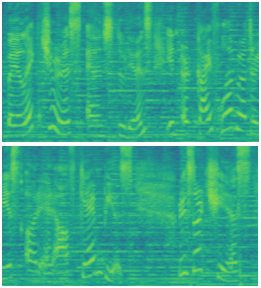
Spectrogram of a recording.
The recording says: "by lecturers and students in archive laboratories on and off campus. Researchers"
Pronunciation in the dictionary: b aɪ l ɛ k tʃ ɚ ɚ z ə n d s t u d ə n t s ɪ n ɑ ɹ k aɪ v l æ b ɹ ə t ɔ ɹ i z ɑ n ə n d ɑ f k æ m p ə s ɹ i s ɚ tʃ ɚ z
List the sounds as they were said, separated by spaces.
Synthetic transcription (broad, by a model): b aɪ l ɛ k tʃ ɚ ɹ s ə n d s t u d ə n t s ɪ n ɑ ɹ k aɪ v l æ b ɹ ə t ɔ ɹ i s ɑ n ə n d ɑ f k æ m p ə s ɹ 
